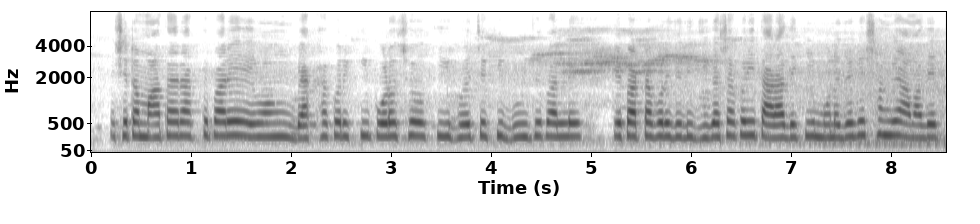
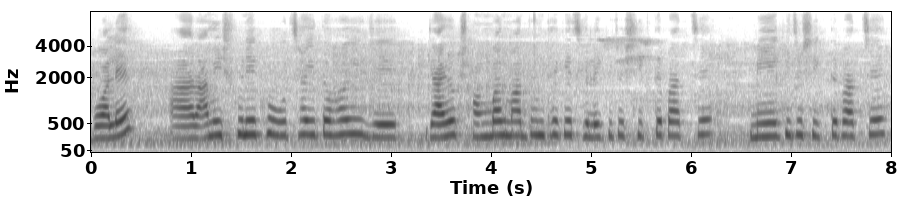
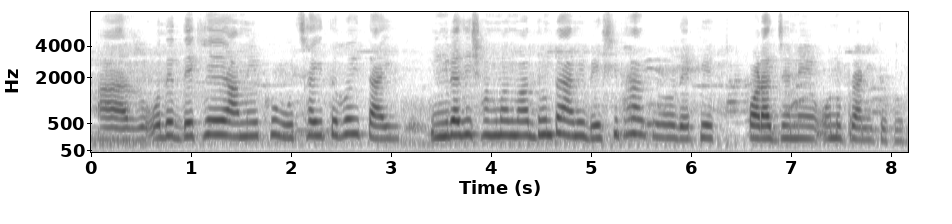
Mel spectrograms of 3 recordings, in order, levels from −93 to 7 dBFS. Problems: background sounds at intervals, background conversations at intervals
